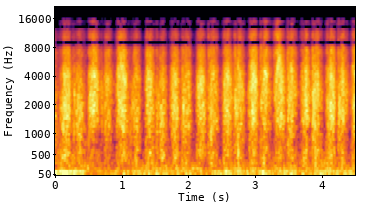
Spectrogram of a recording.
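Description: A green push broom scrubs a small, fringed woven fabric rug that is wet, soapy and very dirty. Steady back-and-forth bristle strokes make a bright, hissing swish that rises and falls at a regular rhythm of about two and a half strokes per second.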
